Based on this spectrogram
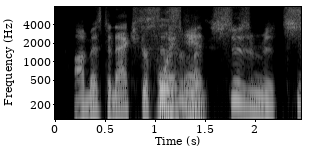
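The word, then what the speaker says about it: Szmyt: It's Andrew Schmidt, but it's spelled Szmmy T. No vowels. Missed an extra point and Sysmid missed an extra point and a field goal.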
